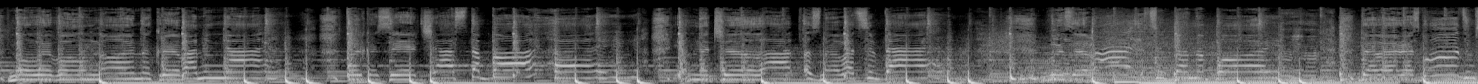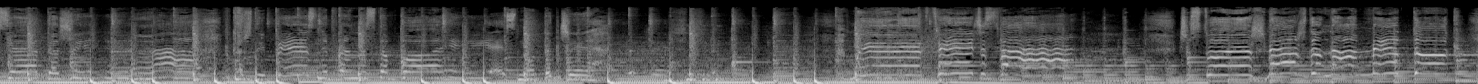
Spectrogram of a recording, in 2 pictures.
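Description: No technical faults can be heard anywhere in the audio; the signal stays continuous and steady throughout.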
